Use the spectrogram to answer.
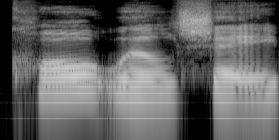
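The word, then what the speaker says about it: Cá bhfuil sé: So caw will she means where is it? Caw will she. Caw will she. Now again, remember we said that BH should be pronounced like a V, so it could be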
